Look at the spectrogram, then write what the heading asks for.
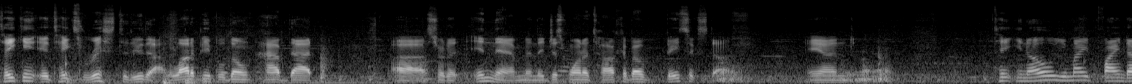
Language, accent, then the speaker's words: English; Ireland; No. Okay. I'm Irish.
